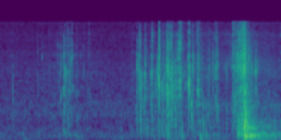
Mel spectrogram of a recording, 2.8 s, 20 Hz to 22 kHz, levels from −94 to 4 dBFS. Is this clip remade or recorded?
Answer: remade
